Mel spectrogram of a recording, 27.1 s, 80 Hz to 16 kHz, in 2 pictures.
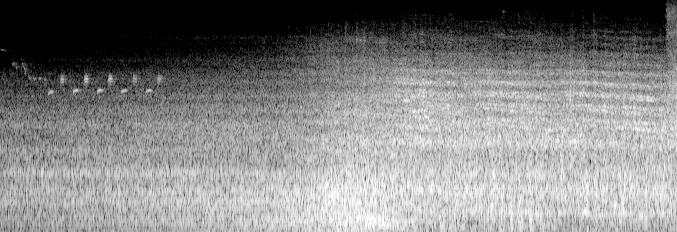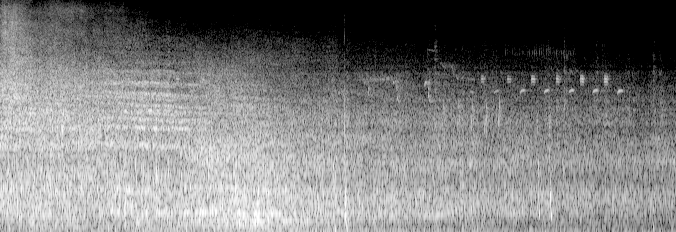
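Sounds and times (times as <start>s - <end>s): diesel train running: 0.2s - 27.0s
burst of hiss: 13.3s - 17.2s.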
